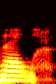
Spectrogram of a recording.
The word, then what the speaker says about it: Rowlett: Is it Rowlett or roulette? Let me see how it's spelled. It's Rowlett.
